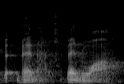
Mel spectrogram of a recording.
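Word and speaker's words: Biên Hòa: Is that the way to pronounce it? – Yeah, Benoit, I believe, is the correct pronunciation.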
